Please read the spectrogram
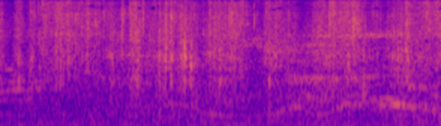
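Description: Aluminium foil crinkling in irregular rustles as hands press and smooth a foil wrap.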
